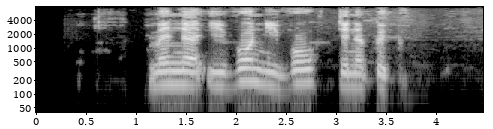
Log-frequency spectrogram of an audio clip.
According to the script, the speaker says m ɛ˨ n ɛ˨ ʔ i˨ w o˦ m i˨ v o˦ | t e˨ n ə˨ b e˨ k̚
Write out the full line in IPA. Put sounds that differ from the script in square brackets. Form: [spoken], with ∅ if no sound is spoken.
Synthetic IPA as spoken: m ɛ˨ n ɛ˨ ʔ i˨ [v] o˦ [n] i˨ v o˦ | t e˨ n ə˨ [p] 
